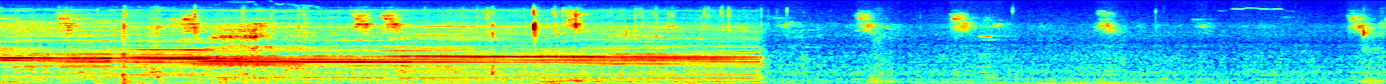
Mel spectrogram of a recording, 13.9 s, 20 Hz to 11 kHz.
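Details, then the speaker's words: Omron M2 Basic automatic upper-arm blood pressure monitor: steady electric pump hum inflates the cuff for about eight seconds, then stops abruptly, leaving quiet faint clicks, giving blood pressure and pulse within 10–15 seconds. "Evet Arkadaşlar gördüğünüz gibi 10-15 saniye içinde tansiyonumuzu ve kalp atışı hızımızı bir gösterdim"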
